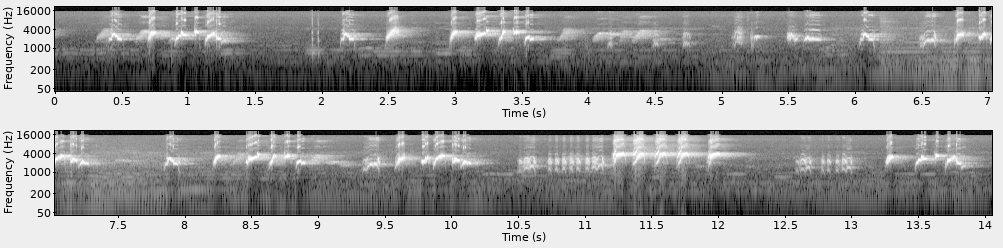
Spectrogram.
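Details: Red-whiskered bulbul decoy birds in full group song for voice training; a steady stream of sharp, clear whistled phrases, each a cluster of quick notes. A soft low rumble sits underneath midway through.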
